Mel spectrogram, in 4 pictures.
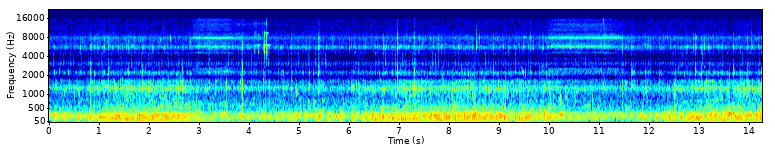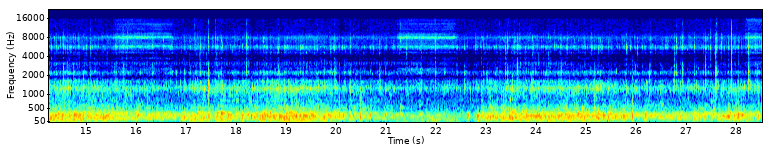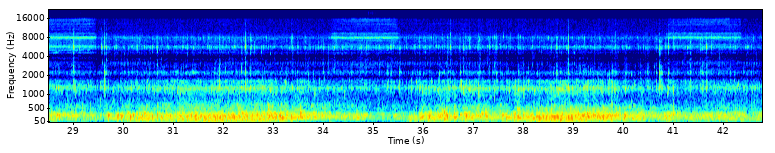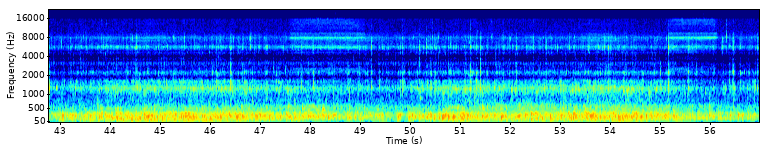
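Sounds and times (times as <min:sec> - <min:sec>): exhaled bubbles rumbling underwater: 0:00.0 - 0:56.9
regulator hiss on inhale: 0:02.6 - 0:04.3, 0:09.9 - 0:11.9, 0:15.4 - 0:17.1, 0:21.1 - 0:22.8, 0:28.0 - 0:30.3, 0:34.0 - 0:35.8, 0:40.8 - 0:42.8, 0:47.5 - 0:49.6, 0:54.9 - 0:56.6.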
